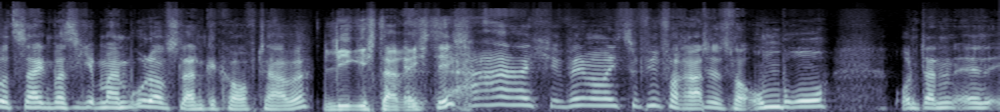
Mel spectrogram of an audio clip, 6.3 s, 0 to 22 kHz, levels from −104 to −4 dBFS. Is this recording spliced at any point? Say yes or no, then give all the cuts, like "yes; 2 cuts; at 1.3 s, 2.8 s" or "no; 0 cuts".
yes; 2 cuts; at 2.0 s, 4.4 s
